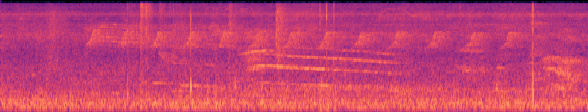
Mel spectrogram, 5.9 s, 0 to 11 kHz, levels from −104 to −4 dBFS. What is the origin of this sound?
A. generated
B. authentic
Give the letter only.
B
